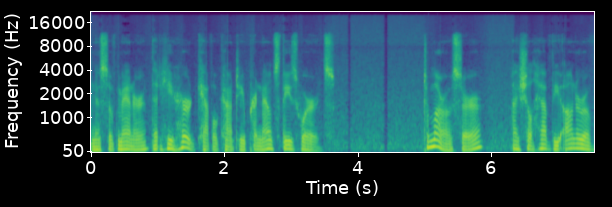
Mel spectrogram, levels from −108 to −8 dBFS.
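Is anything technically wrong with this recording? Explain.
Yes, the speech has three kinds of fault.

Gain pumping runs through the whole clip. The input gain is likely set far too high, so a fast limiter clamps down on every loud syllable. The level swings by around 15 dB, and the room noise sits about 35 dB below the speech.

Short stalls from a late packet occur at 3.84 to 3.90 s and 4.38 to 4.45 s. Each time, a packet arrived late and the jitter buffer ran dry. The receiver held the last sound for 42 ms and then 53 ms before resuming, so nothing is lost but a sound briefly hangs with a slight buzz or dip.

A jitter buffer slow-down runs from 5.35 to 5.74 s. The receiver repeated pitch periods to rebuild its reserve, adding 42 ms. The speech plays at about 92% speed at unchanged pitch, sounding drawn out.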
